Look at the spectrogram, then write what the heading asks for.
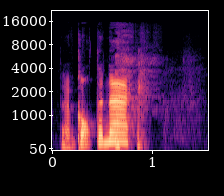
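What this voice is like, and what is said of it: Put-on Australian accent. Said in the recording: “Nice Australian accent there.”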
